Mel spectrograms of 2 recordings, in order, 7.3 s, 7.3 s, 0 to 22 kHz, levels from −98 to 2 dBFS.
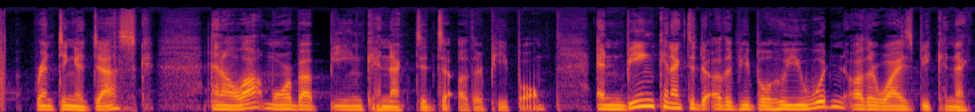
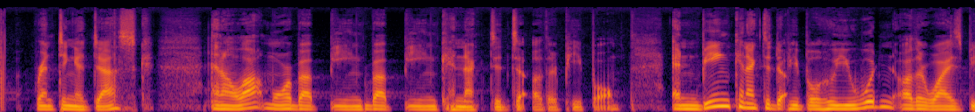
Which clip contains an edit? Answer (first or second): second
